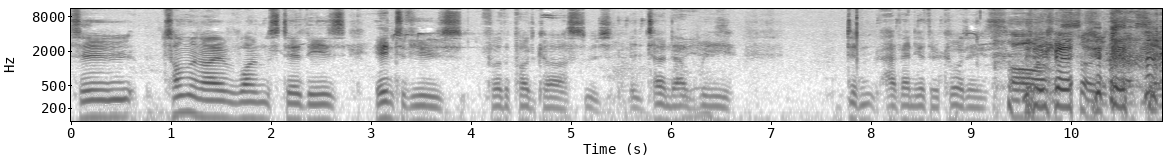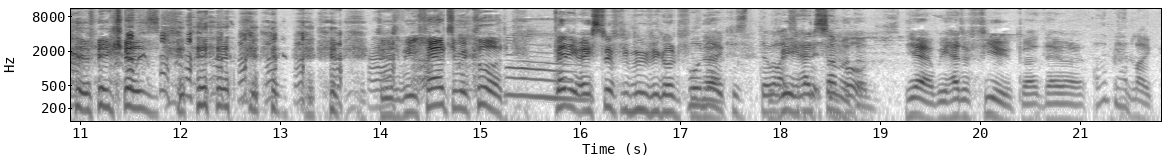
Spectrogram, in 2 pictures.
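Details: Adult who stammers: stuttering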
